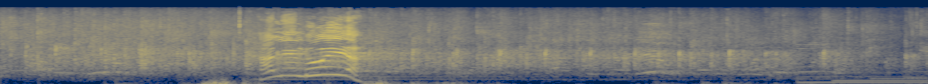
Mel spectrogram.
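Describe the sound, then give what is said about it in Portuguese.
An audience at worship applauds the Lord Jesus throughout, a dense, steady clatter of many hands, while a voice rises in a sung or shouted exclamation over the clapping. “Dá um aplauso ao Senhor Jesus.”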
